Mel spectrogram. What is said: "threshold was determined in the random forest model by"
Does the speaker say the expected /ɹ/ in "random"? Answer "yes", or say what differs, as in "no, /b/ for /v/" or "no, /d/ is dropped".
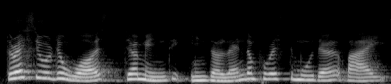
no, /l/ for /ɹ/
